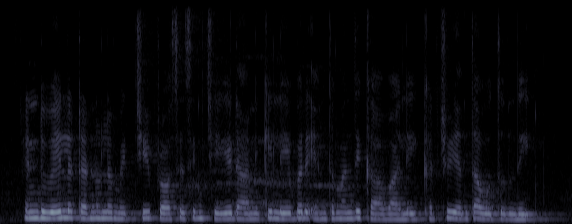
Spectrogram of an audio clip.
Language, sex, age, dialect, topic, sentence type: Telugu, female, 25-30, Central/Coastal, agriculture, question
